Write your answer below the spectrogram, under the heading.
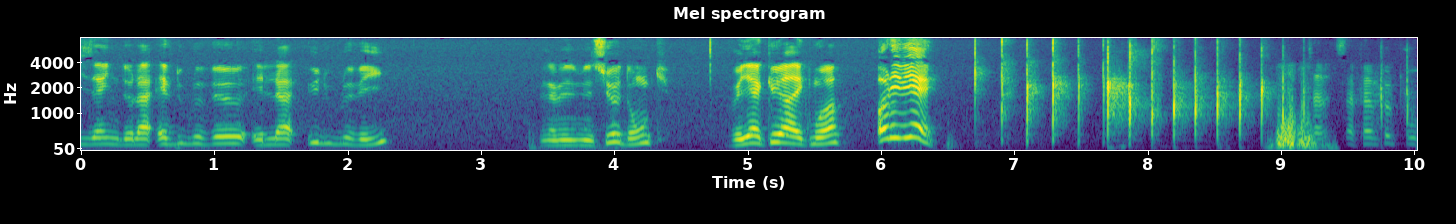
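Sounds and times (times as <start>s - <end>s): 
speech: 0.0s - 2.4s, 3.4s - 6.6s, 9.6s - 10.0s
audience applause: 7.0s - 9.0s.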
